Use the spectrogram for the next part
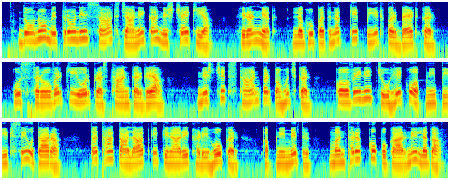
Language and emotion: Hindi, neutral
